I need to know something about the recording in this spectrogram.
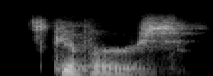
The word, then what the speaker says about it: SCPRS: Skippers state contract procurement registration system SCPs is skippers is how we pronounce that acronym.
